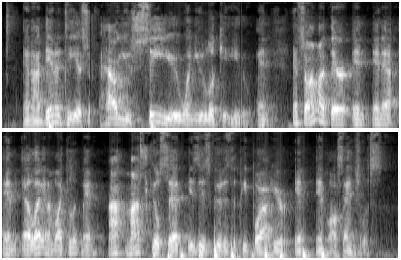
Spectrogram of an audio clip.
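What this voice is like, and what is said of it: Southern American accent. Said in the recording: “I may bring a Southern accent”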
